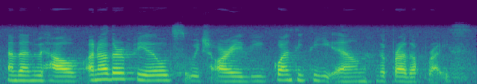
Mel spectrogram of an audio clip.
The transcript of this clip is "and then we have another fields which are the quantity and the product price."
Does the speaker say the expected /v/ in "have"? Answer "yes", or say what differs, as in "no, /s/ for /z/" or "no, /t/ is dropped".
yes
